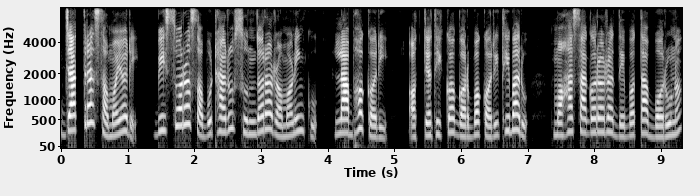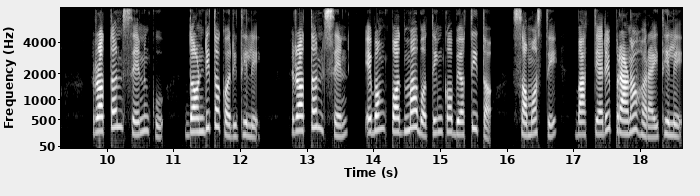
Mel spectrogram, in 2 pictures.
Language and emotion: Odia, neutral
